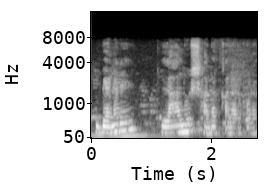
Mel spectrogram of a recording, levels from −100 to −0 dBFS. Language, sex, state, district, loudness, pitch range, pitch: Bengali, male, West Bengal, Dakshin Dinajpur, -16 LUFS, 120-145 Hz, 135 Hz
